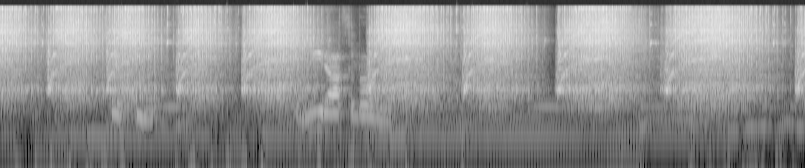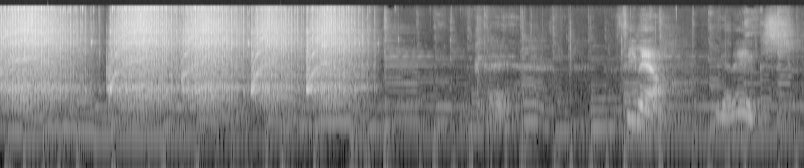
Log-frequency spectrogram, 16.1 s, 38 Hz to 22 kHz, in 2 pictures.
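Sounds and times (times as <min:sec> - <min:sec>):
electric knife blades rasping: 0:00.0 - 0:11.9
electric knife motor hum: 0:00.0 - 0:11.9.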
